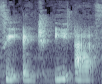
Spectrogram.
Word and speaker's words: Chesney: So we have Chesney, spelled C-H-E-S-N-E-Y, Chesney.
